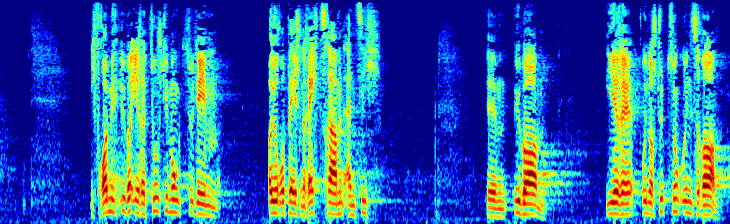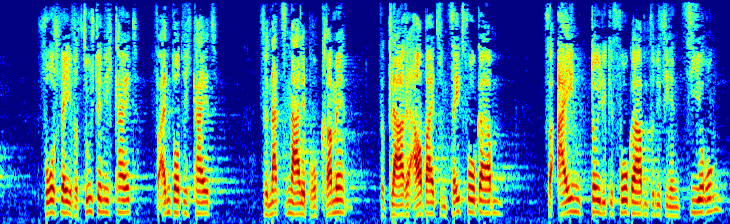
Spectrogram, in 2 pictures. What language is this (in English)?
German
